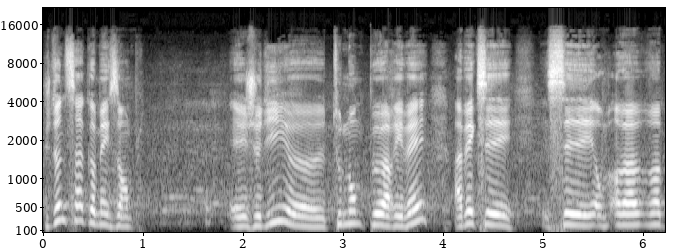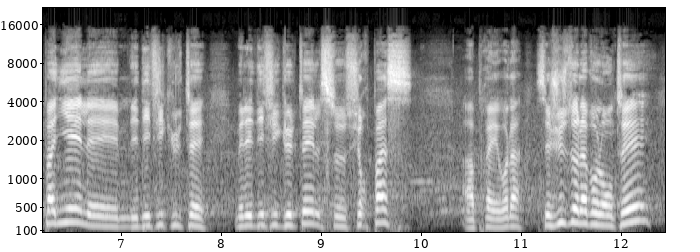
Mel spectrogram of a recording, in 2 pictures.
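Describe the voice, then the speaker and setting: A high-pitched male voice with long, frequent pauses. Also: ordinary pitch variation, moderate pace. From France, Haute-Loire. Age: 60s. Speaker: cattle export salesman. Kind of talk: interview.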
